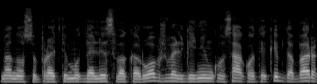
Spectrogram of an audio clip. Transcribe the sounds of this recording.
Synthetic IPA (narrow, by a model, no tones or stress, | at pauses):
mɑːnoːsʊpɾɐt̪ʲɪmuːd̪ɐlʲɪsʋɐkɐɾuːɐbʒʋɐlʲɡʲɪnʲɪŋkuːsɑːkoːt̪ɐɪkɐɪp̚d̪ɐbɐr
